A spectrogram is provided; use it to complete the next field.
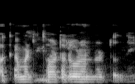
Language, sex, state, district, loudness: Telugu, male, Telangana, Nalgonda, -15 LUFS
